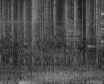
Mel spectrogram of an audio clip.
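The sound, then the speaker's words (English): A video game mortar strike destroying a group of enemies: one deep, heavy boom that swells into a sustained low rumble, lasting over a second with no talking. “That was the sound of a mortar doing the same.”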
